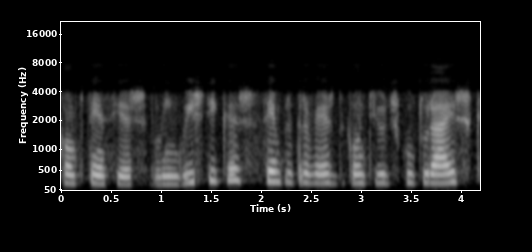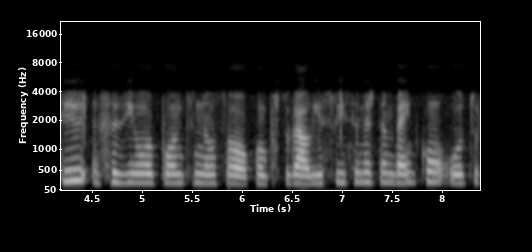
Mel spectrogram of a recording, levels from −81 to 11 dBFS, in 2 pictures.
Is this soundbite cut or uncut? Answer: uncut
